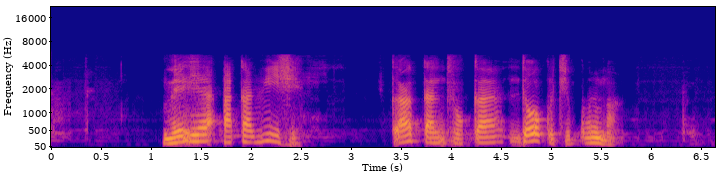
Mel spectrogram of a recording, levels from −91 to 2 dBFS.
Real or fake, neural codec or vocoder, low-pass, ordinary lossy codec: fake; codec, 16 kHz in and 24 kHz out, 0.6 kbps, FireRedTTS-2 codec; 5.4 kHz; MP3, 48 kbps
